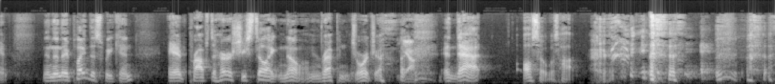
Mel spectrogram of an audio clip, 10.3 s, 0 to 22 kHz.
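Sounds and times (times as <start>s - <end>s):
speech: 0.1s - 10.1s
person coughing: 5.4s - 5.8s, 8.6s - 10.3s
breathy laughter: 8.0s - 10.3s.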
